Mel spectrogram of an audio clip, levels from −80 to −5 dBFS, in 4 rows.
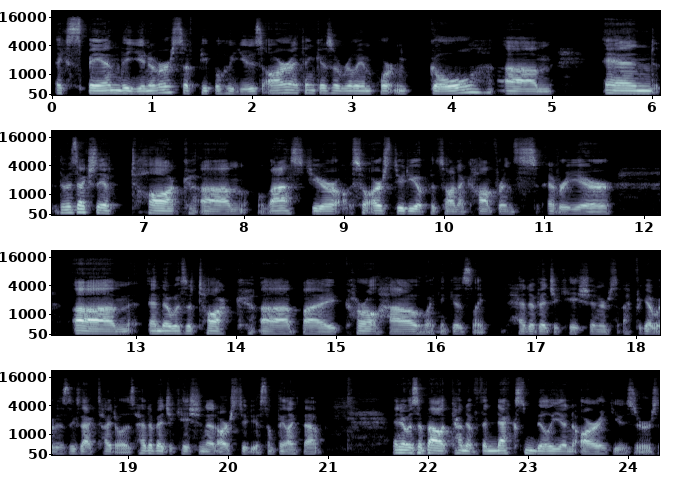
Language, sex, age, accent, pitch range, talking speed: English, male, 30-49, American, 105-120 Hz, 190 wpm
